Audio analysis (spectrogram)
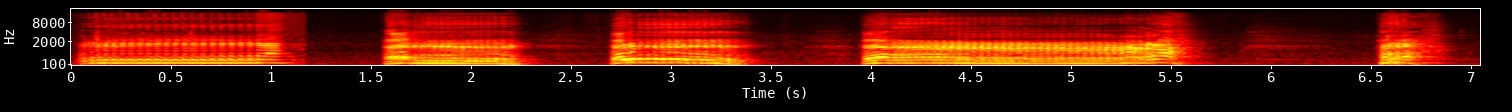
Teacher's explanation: Ah, mon père et ma mère, que je vous veux de mal. Et l'air, en portant le bout de la langue jusqu'au haut du palais, de sorte qu'étant frôlée par l'air qui sort avec force, elle lui cède et revient toujours au même endroit, faisant une manière de tremblement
